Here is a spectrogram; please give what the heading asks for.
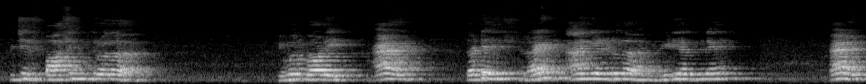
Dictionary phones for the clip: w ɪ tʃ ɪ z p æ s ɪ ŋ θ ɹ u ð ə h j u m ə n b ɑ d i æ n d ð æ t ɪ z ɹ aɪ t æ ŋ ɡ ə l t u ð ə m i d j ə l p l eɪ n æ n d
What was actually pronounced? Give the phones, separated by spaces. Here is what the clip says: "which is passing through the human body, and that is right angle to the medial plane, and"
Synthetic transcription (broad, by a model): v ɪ tʃ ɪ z p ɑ s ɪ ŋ t ɹ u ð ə h j u m ə n b ɑ d i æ n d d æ t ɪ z ɹ aɪ t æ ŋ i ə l t u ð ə m i d j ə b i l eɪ æ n d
